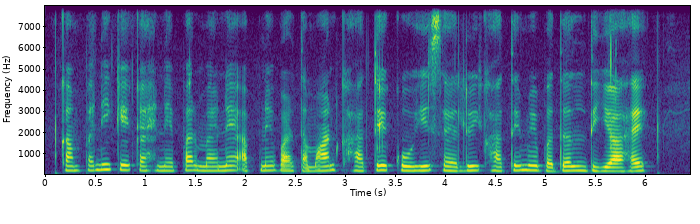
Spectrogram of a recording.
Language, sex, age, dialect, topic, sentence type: Hindi, female, 18-24, Awadhi Bundeli, banking, statement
